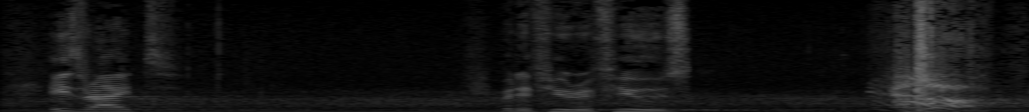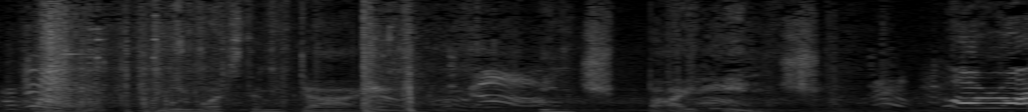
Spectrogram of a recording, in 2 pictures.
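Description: A man speaks in a low, threatening voice.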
